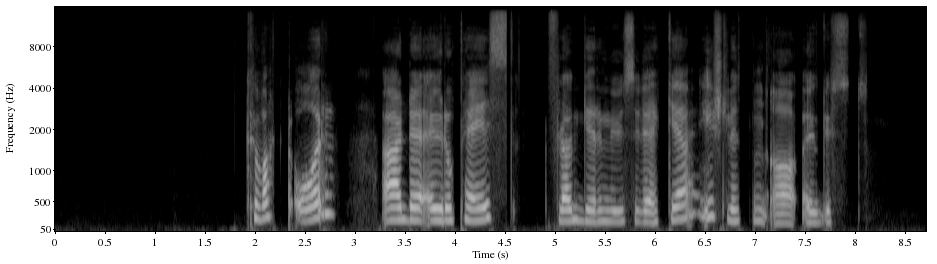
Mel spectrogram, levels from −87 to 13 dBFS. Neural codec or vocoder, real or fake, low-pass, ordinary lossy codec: codec, 32 kHz, 1.9 kbps, SNAC; fake; 14.4 kHz; none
